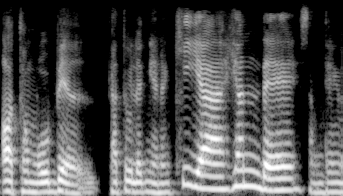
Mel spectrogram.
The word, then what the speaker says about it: Hyundai: kilala natin like Kia, Hyundai. So ang pronunciation kasi is Hyundai, no? Hindi Hyundai. But kilala natin siya as Hyundai, right? But in Korean, they call it Hyundai. That's how they pronounce it.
